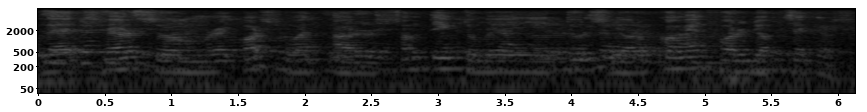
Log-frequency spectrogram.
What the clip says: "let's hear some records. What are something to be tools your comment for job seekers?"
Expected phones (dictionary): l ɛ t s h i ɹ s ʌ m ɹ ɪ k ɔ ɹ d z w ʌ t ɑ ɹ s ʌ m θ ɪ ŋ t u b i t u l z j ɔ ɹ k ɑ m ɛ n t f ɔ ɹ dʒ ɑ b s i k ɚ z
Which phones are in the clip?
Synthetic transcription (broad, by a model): l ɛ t s h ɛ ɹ s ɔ m ɹ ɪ k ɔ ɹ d s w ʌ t ɑ ɹ s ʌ m t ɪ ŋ t u b i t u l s j ɔ ɹ k ɑ m ɛ n t f ɔ ɹ dʒ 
